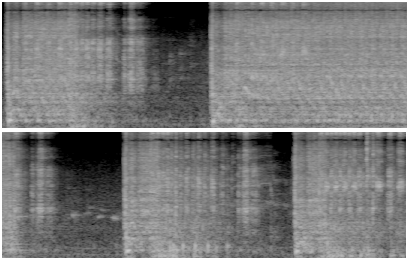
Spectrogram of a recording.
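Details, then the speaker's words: Ural Soviet sidecar motorcycle after two months of repairs for an engine noise, throttle-body electrics cleaned: engine fires in rough bursts and dies with odd rattly sound on starting; owner suspects electrical fault from battery short circuit, not engine; crankshaft position sensor to be tested. "Oh! Que barulho estranho. Para mim, não é problema do motor. Então é um problema elétrico, provavelmente causado pelo curto-circuito da minha bateria."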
